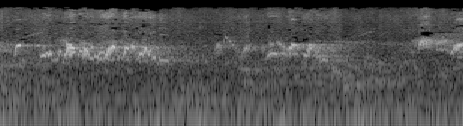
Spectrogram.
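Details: Red-whiskered bulbul (Pycnonotus jocosus) song, a quick burst of bright chirps followed by sparser sliding whistled notes, with a low hum underneath.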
